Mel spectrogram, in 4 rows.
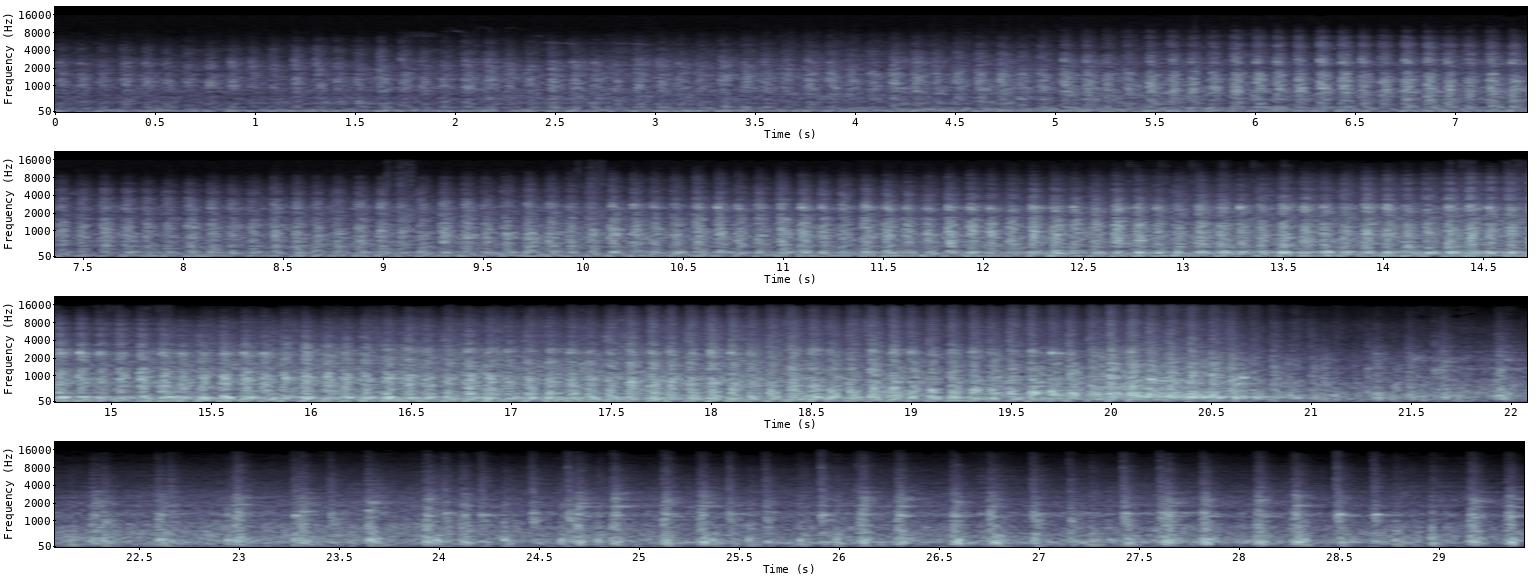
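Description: Two-cylinder GWR Modified Hall 4-6-0 steam locomotive No. 6989 Wightwick Hall running towards the listener, its exhaust beats growing steadily louder, then falling in pitch and dropping away suddenly about two-thirds of the way in. After that comes the rhythmic clickety-clack of carriage wheels over rail joints as a train's coaches run past.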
